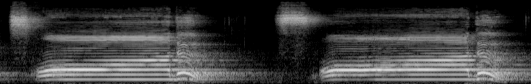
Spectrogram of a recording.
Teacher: सीटी सख्ती भी होगी, लेकिन इसकी एक और सिफ्त है मोटा पढ़े जाने की, उस सिफ्त को भी हम मद्देनजर रखेंगे।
